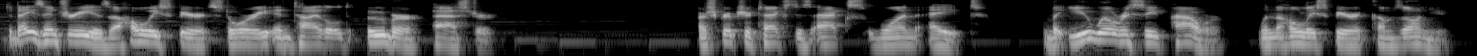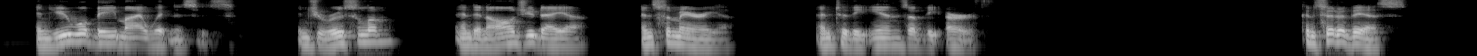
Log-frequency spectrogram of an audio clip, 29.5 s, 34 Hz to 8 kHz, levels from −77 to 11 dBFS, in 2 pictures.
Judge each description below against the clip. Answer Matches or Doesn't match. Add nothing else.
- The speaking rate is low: Matches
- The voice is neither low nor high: Doesn't match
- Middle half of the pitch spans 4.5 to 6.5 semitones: Matches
